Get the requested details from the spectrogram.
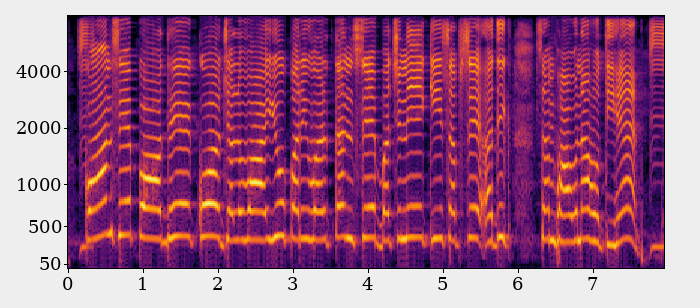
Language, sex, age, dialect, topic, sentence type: Hindi, female, 18-24, Hindustani Malvi Khadi Boli, agriculture, question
